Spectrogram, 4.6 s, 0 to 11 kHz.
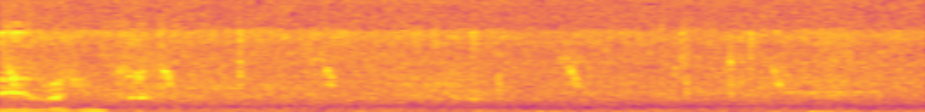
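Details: Italian honey bees (Apis mellifera ligustica) at an apiary on 8 April 2020, a colony opened for inspection without smoke at about 19 degrees; a low, steady droning hum fills the clip, with a brief human voice at the very start.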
